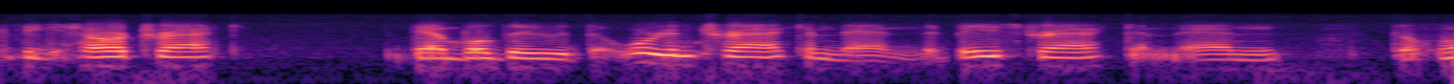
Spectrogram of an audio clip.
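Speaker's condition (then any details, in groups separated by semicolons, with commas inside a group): Friedreich's ataxia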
